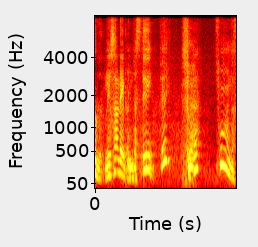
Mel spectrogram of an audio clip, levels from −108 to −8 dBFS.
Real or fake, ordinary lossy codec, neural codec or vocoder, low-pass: fake; none; codec, 16 kHz, 1 kbps, FunCodec, trained on Chinese and English, 50 frames a second; none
